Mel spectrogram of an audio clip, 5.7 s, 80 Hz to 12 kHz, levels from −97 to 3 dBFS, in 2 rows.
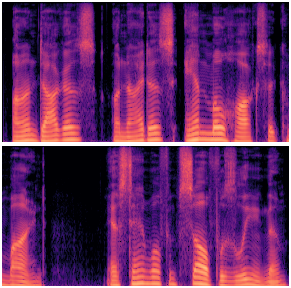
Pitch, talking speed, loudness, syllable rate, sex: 120 Hz, 135 wpm, -19 LUFS, 5.1 syllables/s, male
